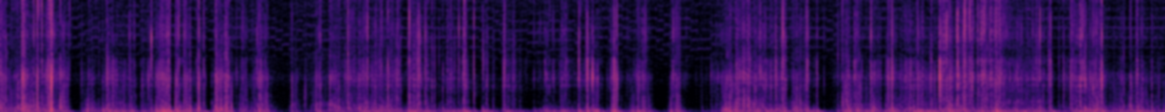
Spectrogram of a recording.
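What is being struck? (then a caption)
Plastic bubble wrap sheet. Fingertips and long acrylic nails scratch across a sheet of pink plastic bubble wrap draped over the microphone. The result is a dense, low, muffled rustling and scratching with quick crackly bursts and a few brief pauses.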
